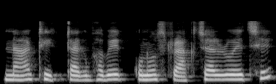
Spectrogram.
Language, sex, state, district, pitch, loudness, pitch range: Bengali, female, West Bengal, North 24 Parganas, 220 Hz, -17 LUFS, 210-225 Hz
